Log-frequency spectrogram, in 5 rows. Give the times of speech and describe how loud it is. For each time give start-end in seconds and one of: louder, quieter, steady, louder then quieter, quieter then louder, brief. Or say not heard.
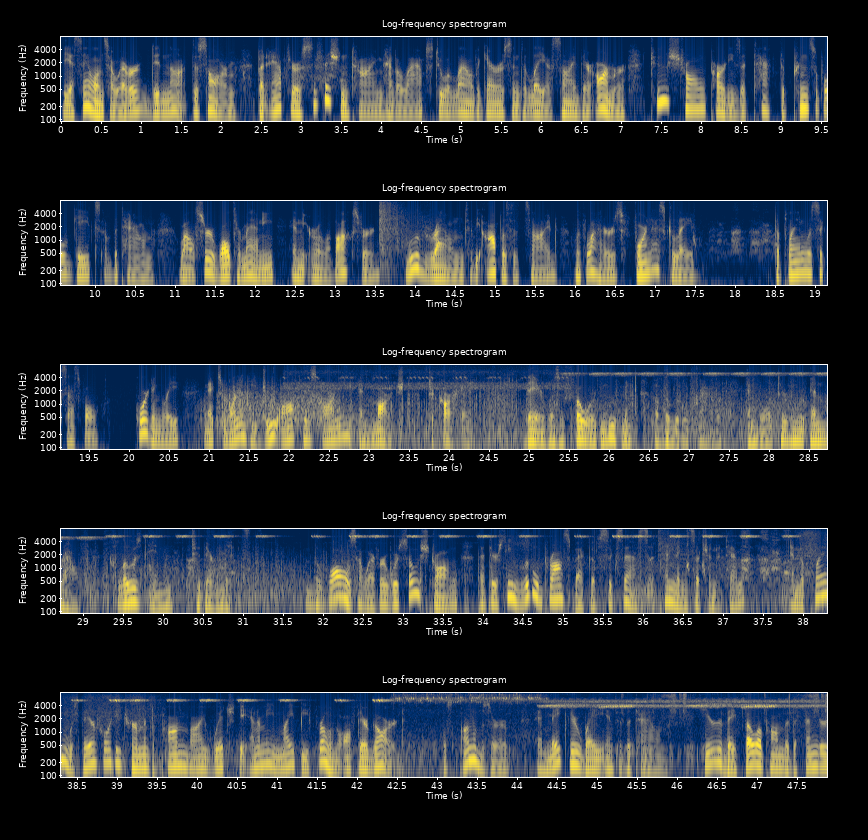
0.0-17.8 steady
18.4-47.8 steady.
